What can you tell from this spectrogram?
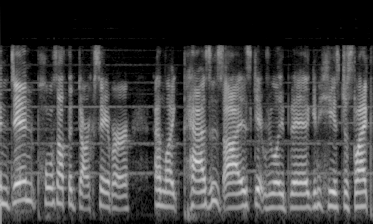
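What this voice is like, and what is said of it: Usual voice. Nothing is said of it.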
